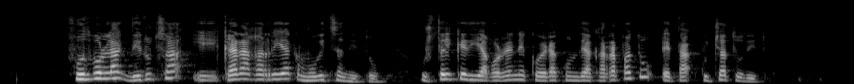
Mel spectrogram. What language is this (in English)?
Basque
